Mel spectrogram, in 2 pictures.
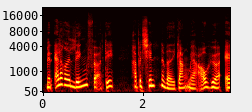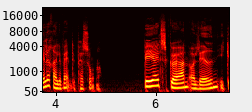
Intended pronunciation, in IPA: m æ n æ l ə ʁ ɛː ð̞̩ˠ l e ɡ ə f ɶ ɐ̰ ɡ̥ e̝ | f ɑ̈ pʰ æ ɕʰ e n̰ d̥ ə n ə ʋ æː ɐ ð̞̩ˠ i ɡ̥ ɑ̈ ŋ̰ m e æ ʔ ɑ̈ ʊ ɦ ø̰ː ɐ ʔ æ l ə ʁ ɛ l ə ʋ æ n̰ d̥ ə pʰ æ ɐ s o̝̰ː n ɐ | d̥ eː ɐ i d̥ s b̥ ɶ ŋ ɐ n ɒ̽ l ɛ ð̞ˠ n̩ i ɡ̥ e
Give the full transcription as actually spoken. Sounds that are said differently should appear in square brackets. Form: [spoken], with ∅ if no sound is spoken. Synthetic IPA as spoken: m [e] n æ l ə ʁ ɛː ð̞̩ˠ l e [ŋ] ə f ɶ ɐ̰ [d̥] e̝ | [h] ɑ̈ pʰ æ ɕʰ e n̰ d̥ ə n ə ʋ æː ɐ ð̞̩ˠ i ɡ̥ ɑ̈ ŋ̰ m e æ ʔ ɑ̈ ʊ ɦ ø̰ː ɐ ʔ æ l ə ʁ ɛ l ə ʋ æ n̰ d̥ ə pʰ æ ɐ s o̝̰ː n ɐ | [b̥] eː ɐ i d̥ s [ɡ̥] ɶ [∅] ɐ n ɒ̽ l ɛ ð̞ˠ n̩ i ɡ̥ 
